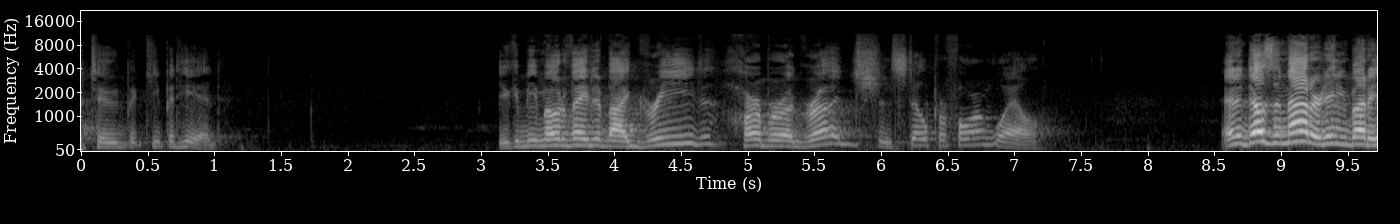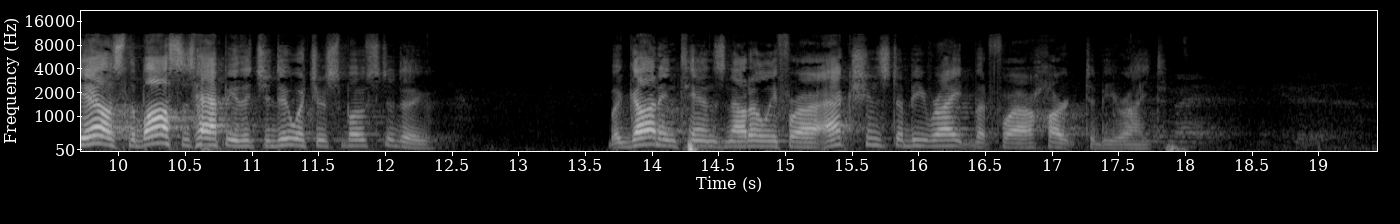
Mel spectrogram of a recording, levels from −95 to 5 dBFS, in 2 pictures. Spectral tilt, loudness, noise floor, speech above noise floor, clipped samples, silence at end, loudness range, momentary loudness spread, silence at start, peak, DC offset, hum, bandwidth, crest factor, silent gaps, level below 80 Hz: -3.5 dB/octave; -30 LUFS; -80 dBFS; 48 dB; under 0.1%; 1.5 s; 16 LU; 22 LU; 0 s; -6 dBFS; under 0.1%; none; 11.5 kHz; 26 dB; none; -58 dBFS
